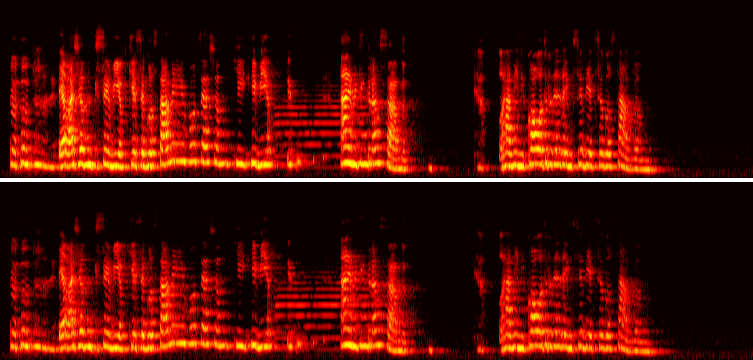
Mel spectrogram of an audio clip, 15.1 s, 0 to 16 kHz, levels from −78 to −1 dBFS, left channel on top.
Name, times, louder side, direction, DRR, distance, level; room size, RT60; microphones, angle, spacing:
voice 1, 0.2-6.0 6.8-8.2 8.6-8.7 9.5-9.7 10.0-13.1, left 3 dB, 30° left, 0.5 m, -27 dB
Trumpet, 5.4-7.9, right 1 dB, 65° left, 5.4 m, -49 dB
27.0 x 9.6 x 4.3 m
head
